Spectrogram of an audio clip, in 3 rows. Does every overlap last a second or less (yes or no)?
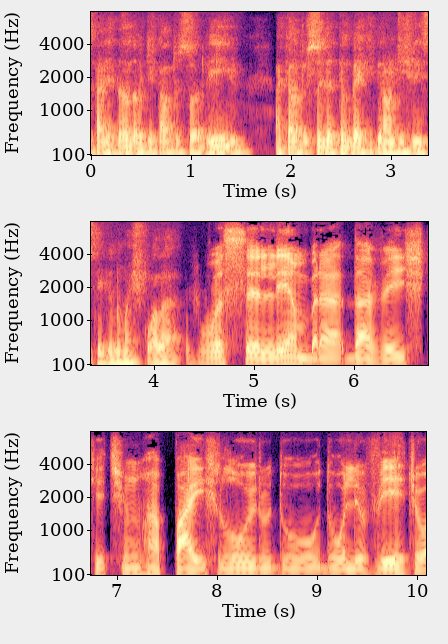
yes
